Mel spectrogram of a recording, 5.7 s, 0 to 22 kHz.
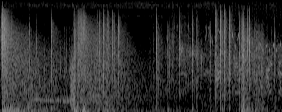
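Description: Sturmpanzer artillery firing in the WWII game Gates of Hell, heard as a loud booming blast around 1.5 seconds followed by scattered sharp gunfire cracks and later impacts over continuous battlefield noise.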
